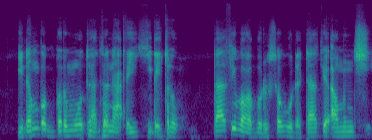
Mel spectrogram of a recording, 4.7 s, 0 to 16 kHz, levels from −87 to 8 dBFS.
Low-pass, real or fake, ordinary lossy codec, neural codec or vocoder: 14.4 kHz; fake; none; codec, 32 kHz, 1.9 kbps, SNAC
